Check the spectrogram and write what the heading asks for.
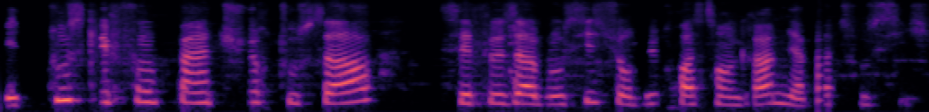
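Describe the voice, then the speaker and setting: Woman, craft live host, chatty, slightly high voice, dull dry sound. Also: brisk, fairly bright tone, no echo. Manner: chatty, answers viewer comments as she works. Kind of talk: casual craft tutorial chat.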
